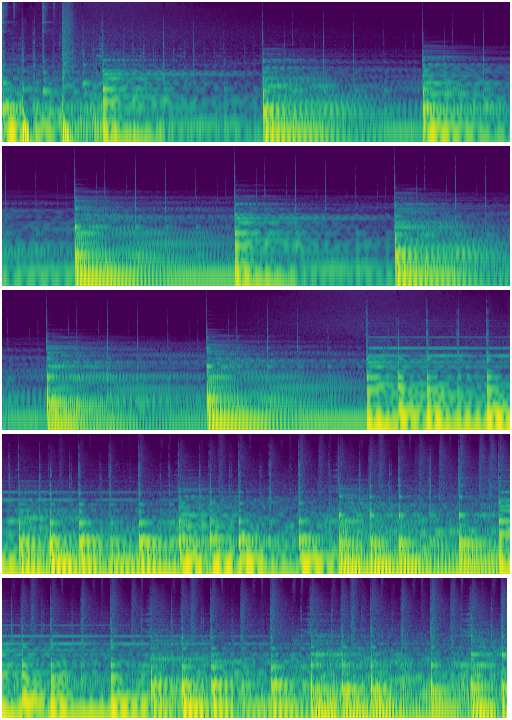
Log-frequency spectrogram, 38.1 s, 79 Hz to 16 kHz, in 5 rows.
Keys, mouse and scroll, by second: 0.6 middle click, 1.3 middle click, 16.5 click, 17.5 middle click, 18.5 click, 20.4 scroll, 22.1 click, 22.8 click, 24.7 click, 25.5 click, 26.3 click, 27.1 click, 28.9 click, 29.4 ctrl+z, 29.7 ctrl+z, 29.9 ctrl+z, 32.3 click, 33.2 click, 36.1 middle click.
